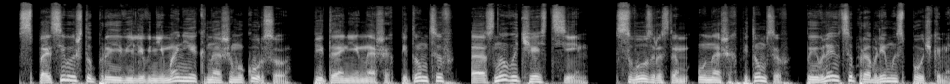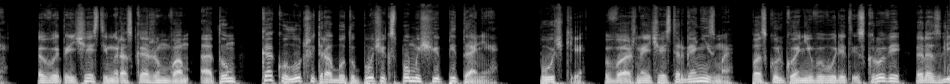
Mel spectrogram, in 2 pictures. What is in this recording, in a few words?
locutor ruso russian male voiceover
